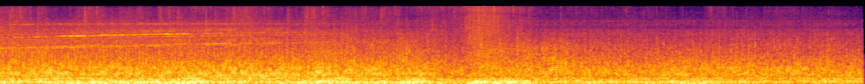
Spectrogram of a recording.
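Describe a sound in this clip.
Wind rushes loudly through an open hatch.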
